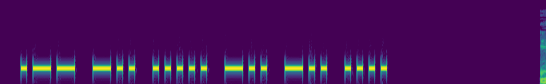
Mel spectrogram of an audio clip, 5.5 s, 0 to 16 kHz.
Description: Morse code, heard as a keyed tone, about 20 wpm, 700 Hz. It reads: WD5DDH
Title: USA Callsign DE Callsign 20wpm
